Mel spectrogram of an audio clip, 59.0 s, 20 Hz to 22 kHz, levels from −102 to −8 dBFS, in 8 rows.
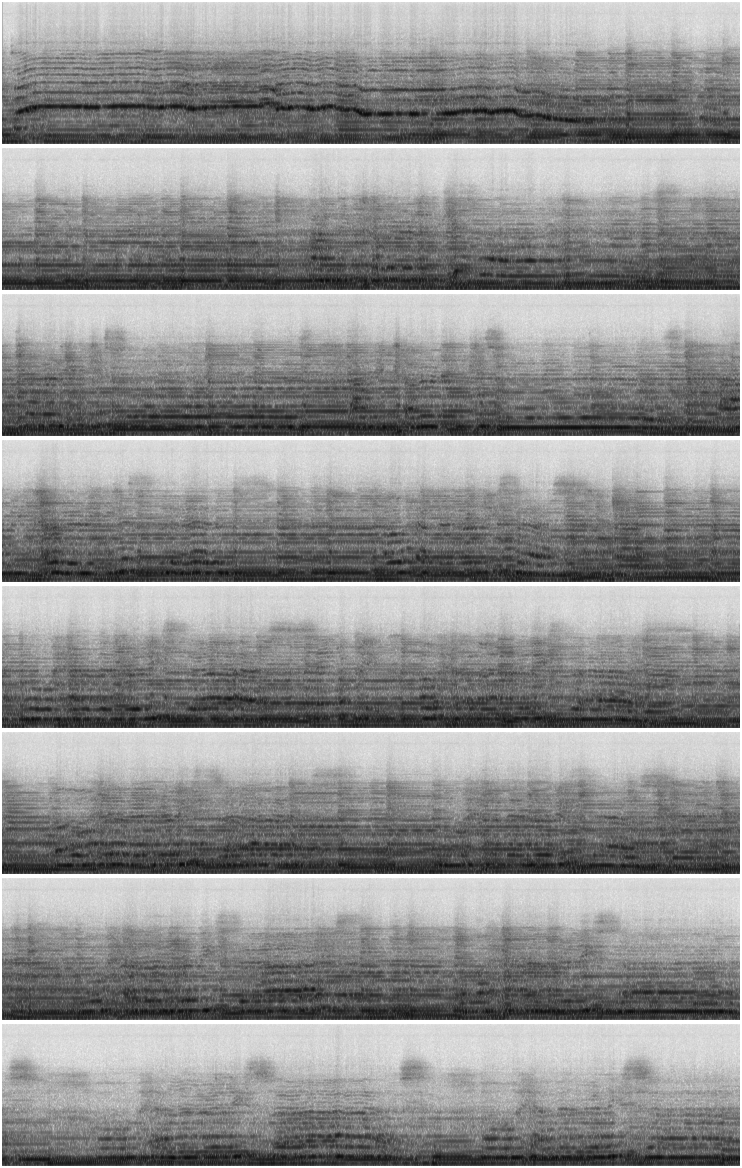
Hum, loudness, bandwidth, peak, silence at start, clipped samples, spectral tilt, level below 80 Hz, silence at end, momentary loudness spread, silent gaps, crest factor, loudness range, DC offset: none; -19 LUFS; 7.8 kHz; -6 dBFS; 0 s; under 0.1%; -8.5 dB/octave; -38 dBFS; 0 s; 2 LU; none; 14 dB; 1 LU; under 0.1%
